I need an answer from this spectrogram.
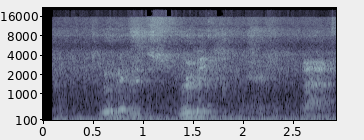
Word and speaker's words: Rubitz: Rubitz.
